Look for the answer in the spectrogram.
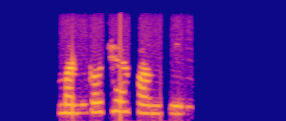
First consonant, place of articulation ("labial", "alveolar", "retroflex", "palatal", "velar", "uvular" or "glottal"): labial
